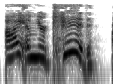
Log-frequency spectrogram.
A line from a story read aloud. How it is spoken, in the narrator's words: I screamed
